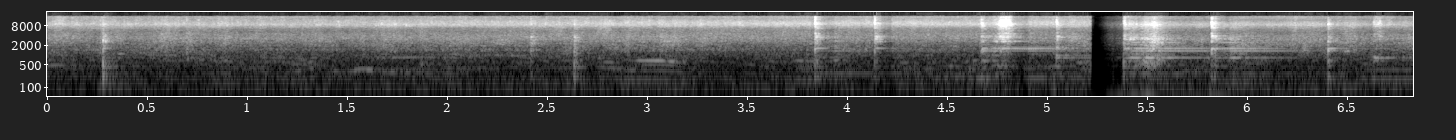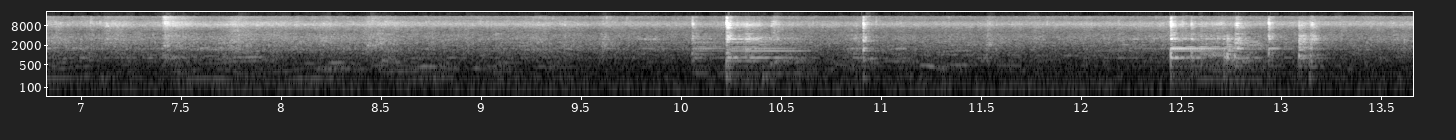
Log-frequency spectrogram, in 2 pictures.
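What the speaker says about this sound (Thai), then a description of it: "ผัดให้เนื้อสุกก่อนให้เนื้อหมูสุกก่อน ผัดให้เนื้อหมูสุกนะครับ" Pork stir-fried in a pan sizzles steadily throughout, with repeated scraping and clacking of a utensil against the pan, close and continuous, while someone talks over it.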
